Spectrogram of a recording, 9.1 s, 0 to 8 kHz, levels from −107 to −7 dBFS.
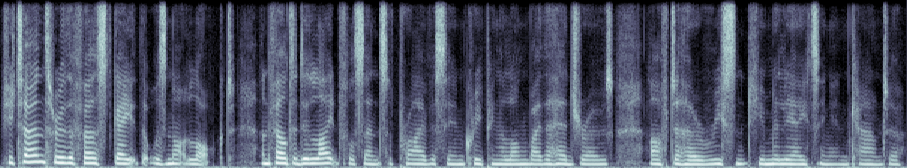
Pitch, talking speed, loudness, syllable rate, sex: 210 Hz, 185 wpm, -18 LUFS, 5.5 syllables/s, female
